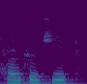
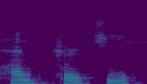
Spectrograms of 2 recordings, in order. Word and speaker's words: handkerchief: We have word handkerchief. We don't say the N D K sounds as whole. We don't say hand kerchief.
